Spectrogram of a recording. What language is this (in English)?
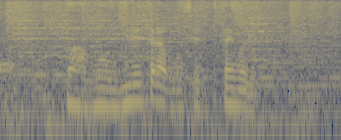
Japanese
